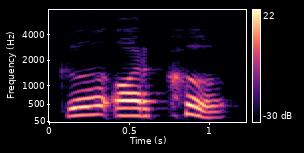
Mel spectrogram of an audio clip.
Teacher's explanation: So if you put two fingers over here and try to pronounce k or kh, you will feel the air easily passes. Your fingers will not feel any kind of vibration. Why? Because vocal cords are open, they do not vibrate, there is no initial sound present over there.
